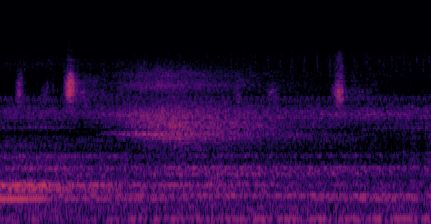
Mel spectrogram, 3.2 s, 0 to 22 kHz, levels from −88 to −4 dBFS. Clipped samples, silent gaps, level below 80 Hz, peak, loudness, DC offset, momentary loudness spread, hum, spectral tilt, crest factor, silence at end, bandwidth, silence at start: under 0.1%; none; -64 dBFS; -28 dBFS; -49 LUFS; under 0.1%; 10 LU; none; -2 dB/octave; 22 dB; 0 s; 16 kHz; 0 s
